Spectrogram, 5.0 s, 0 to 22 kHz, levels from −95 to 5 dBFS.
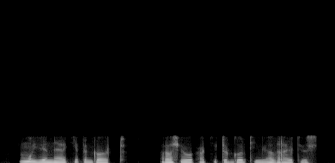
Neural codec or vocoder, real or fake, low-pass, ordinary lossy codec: codec, 16 kHz, 0.8 kbps, ZipCodec; fake; 3.6 kHz; none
